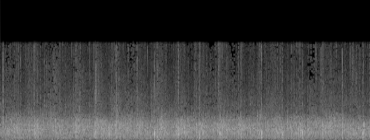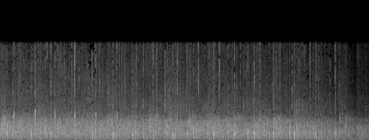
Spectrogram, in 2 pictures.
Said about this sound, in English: And maybe while we're waiting, we have the steering committee stand up and give them a round of applause. They work hard.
